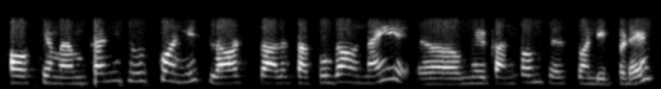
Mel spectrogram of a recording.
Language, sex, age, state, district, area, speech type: Telugu, female, 18-30, Telangana, Mahbubnagar, urban, conversation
